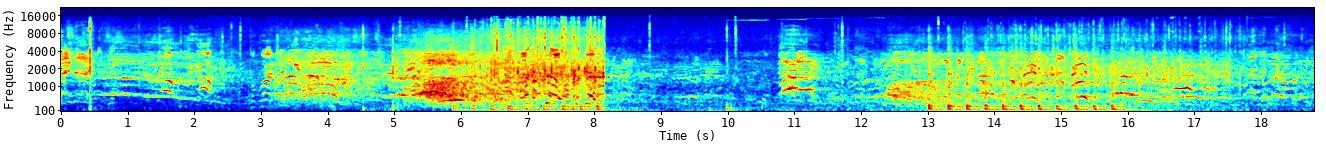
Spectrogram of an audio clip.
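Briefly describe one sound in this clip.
Players shout to each other across an open pitch.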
